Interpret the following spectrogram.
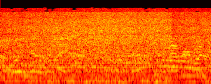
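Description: Steady rush of running water, with voices of people calling faintly over it.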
